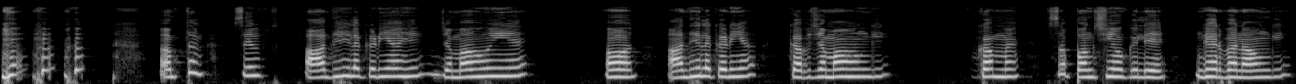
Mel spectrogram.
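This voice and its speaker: A woman's voice: extremely high pitch, fairly even intonation, takes it slowly, long pauses, a bit bright, dry recording, studio quality, heavily acted. A woman voicing a sad, timid little orphan bird in a cartoon, with a plaintive, tearful way of talking. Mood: weary, tearful. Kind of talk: Hindi moral-story cartoon acting.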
